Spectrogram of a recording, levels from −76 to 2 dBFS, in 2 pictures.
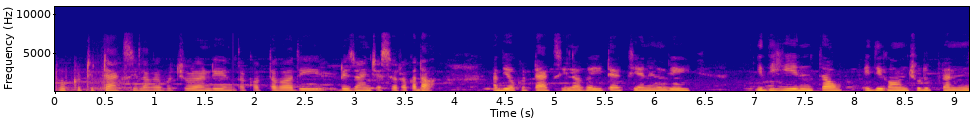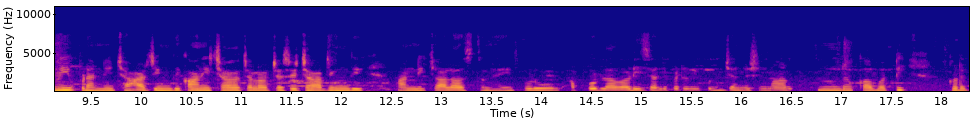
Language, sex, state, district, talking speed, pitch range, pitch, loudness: Telugu, female, Karnataka, Bellary, 120 wpm, 200-220 Hz, 210 Hz, -22 LUFS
